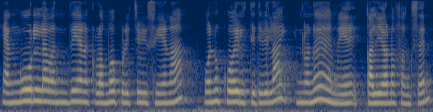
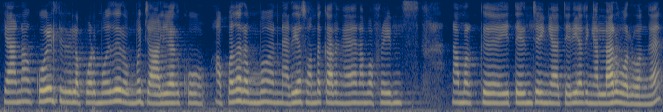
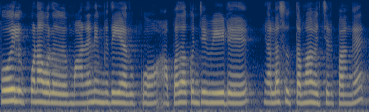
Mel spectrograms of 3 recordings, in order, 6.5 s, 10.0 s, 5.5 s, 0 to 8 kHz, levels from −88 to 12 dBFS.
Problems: none marked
